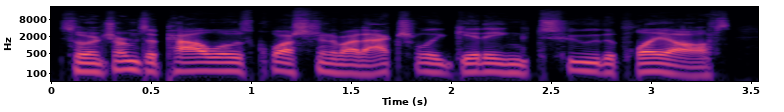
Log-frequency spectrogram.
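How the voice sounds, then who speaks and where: A man hosting a sports podcast who explains the playoff format in a measured way. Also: on the low side, steady tone, dry recording, studio quality. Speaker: podcast host. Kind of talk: podcast interview, sports chat.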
